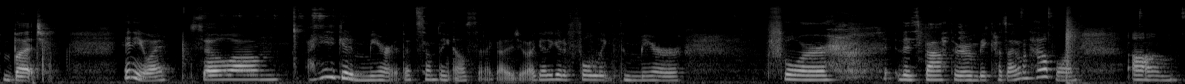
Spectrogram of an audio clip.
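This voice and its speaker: A woman's voice: medium pitch, normal speed, darkish tone, slight background noise. A young woman vlogging casually to her phone camera in a bathroom, rambling with lots of ums and likes, a bit stuffy and congested. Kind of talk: casual talk to camera while getting ready. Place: home bathroom.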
